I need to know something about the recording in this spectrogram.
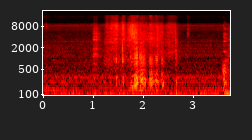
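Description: A cardboard box scrapes and rustles as hands lift it.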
